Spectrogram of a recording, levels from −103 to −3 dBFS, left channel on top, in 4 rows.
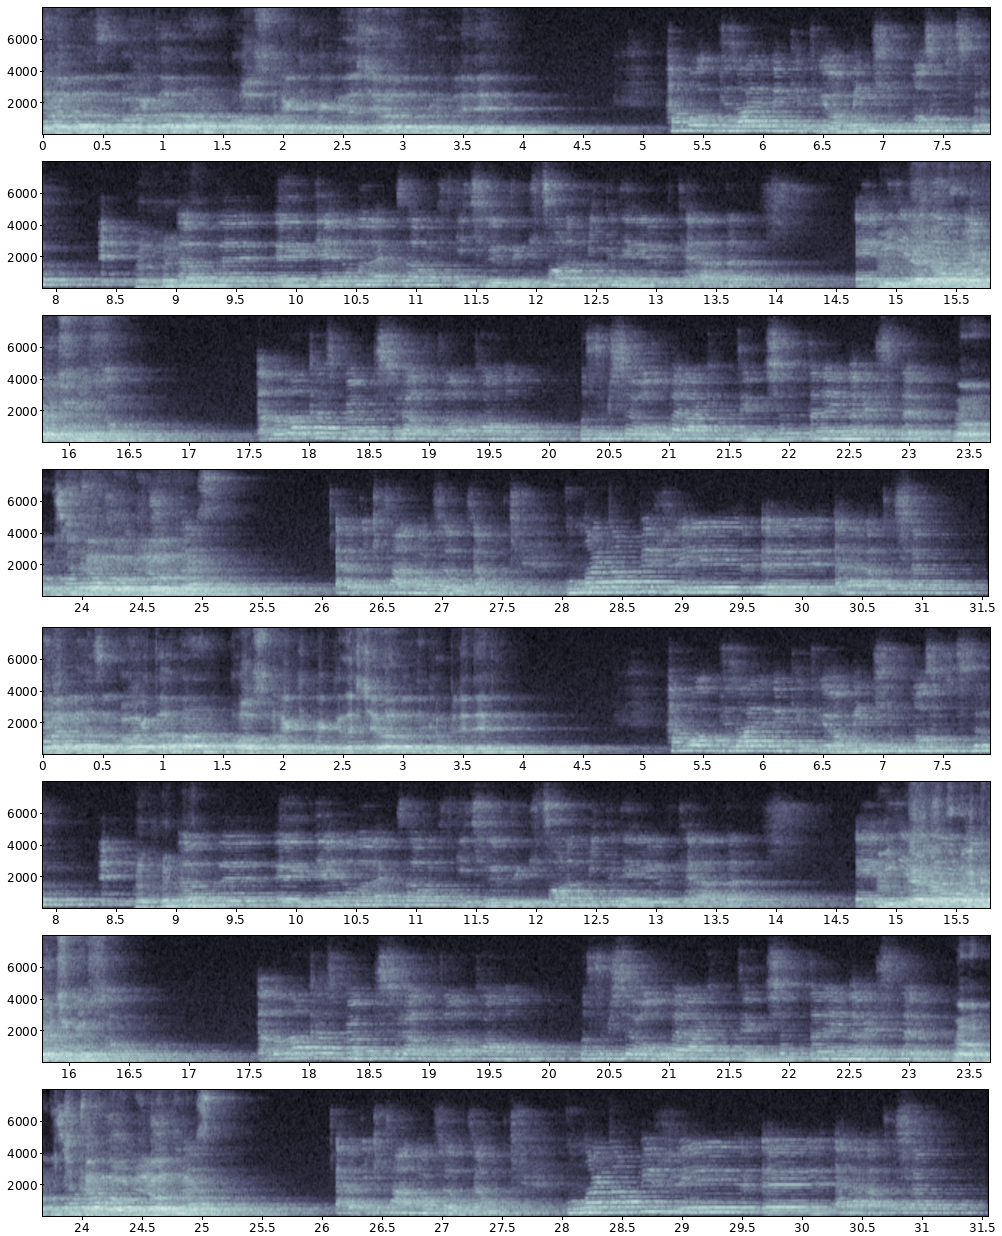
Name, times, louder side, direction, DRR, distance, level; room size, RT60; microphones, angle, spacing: voice 1, 0.0-3.9 8.7-9.3 14.8-16.4 23.4-25.0, right 1 dB, 65° right, -1 dB, 1.0 m, -23 dB
voice 2, 4.9-8.0 8.4-8.5 9.0-14.1 14.7-16.4 17.6-20.0 20.3-23.3 23.8-25.1 26.1-31.1, equal, 30° left, -6 dB, 1.6 m, -28 dB
7.9 x 3.6 x 4.1 m, 2.3 s
head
